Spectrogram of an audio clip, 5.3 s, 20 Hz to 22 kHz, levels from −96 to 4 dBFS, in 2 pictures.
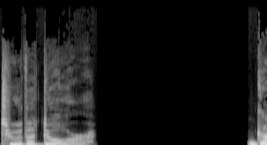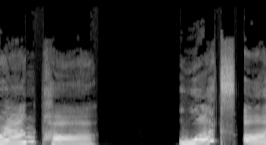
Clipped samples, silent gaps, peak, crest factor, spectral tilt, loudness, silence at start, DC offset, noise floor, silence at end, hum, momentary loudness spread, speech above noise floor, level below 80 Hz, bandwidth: under 0.1%; none; -2 dBFS; 16 dB; -4 dB/octave; -16 LUFS; 0 s; under 0.1%; under -90 dBFS; 0 s; none; 15 LU; over 74 dB; -60 dBFS; 16.5 kHz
